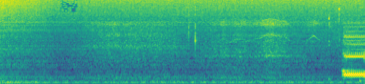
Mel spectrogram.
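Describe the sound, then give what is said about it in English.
A steady low hum of an open phone line, then an electronic ringing tone abruptly starts near the end, loud, as an outgoing phone call begins to ring. “It's ringing.”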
